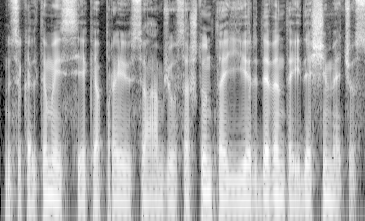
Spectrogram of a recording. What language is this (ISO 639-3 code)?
lit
